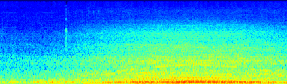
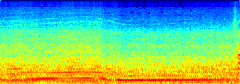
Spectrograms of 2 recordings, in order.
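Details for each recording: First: Jeep Wrangler off-road build, after swapping coils one and five: engine revs from idle with a slightly uneven stumbling beat; cylinder one misfire count keeps climbing while five shows none, so the coil is ruled out. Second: Off-road Jeep Wrangler on giant tires, earlier felt misfiring at idle, traction control off: under hard acceleration engine pulls smoothly with steady climbing drone and wind noise; sounds healthy, no misfire stumble.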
